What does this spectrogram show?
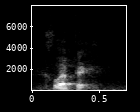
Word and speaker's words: Klepek: right waiting for the call from Patrick Patrick klepick that's how you pronounce his name I'm gonna try to get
